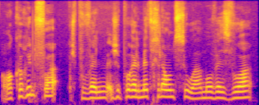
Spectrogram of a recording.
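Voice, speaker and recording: A woman's voice: lowish voice, a little fast, dark tone. A woman with a Belgian French accent, giving a chatty, encouraging oracle card reading to camera and repeating herself for emphasis. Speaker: intuitive oracle card reader.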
